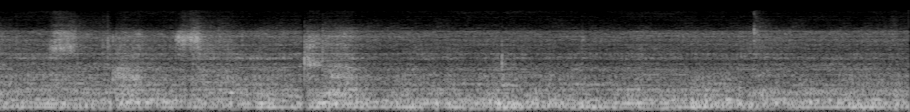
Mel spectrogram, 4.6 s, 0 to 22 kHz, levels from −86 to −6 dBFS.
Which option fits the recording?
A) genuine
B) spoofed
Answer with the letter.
B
